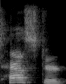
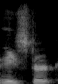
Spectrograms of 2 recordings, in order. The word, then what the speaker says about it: Hastert: contacted after last week I'd been mispronouncing it it's hastard not Easter uh the hastert rule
